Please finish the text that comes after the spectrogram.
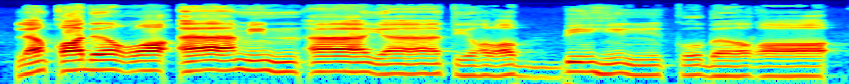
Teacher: قاف کو موٹا ادا کریں گے، دال پہ قلقلہ ہے، را کو موٹا ادا کریں گے، مد اصلی ہے.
